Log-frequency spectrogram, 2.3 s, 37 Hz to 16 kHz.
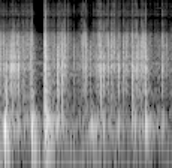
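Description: Turntable stylus riding the lead-in groove of a worn, stained 45 rpm vinyl single: steady surface crackle with several sharp pops.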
